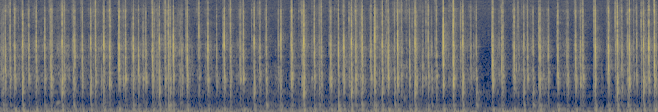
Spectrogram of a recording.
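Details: Vortex Cypher keyboard, stock Cherry MX Silver linear switches, stock keycaps without o-rings, microphone moved down, bottomed-out typing: quick crisp clacks with no ringing or metallic ping after strokes; normal typing, no spring ping.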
